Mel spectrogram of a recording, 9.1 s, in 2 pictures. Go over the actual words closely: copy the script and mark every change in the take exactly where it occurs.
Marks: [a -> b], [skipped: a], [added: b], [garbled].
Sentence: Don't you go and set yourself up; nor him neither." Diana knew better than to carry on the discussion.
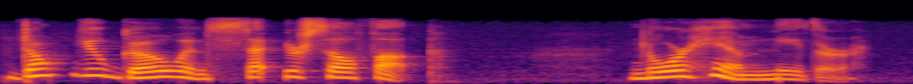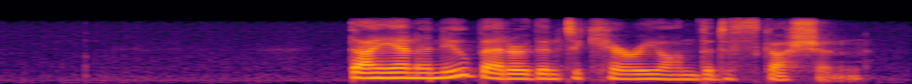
Don't you go and set yourself up; nor him neither." Diana knew better than to carry on the discussion.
